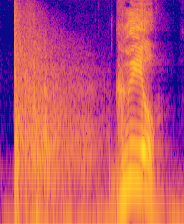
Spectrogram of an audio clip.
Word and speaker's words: Griot: But without further ado, man, Jiles, Grubby Pawz, Griot.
